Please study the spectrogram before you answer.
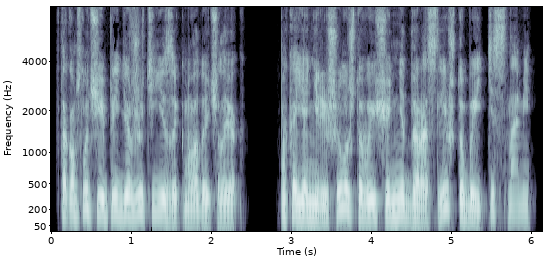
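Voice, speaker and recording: A man's voice: mid-range voice, animated, fast, a little mellow, no echo, clean studio sound, close to an everyday voice. A man voicing a stern, anxious wizard mother who scolds her son. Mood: scolding. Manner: scolding, clipped.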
